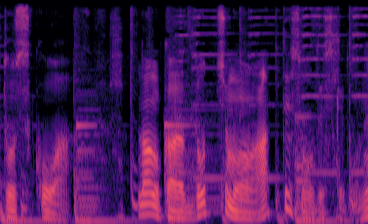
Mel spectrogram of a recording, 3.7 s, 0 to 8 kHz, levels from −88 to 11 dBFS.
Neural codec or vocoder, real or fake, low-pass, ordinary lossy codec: none; real; 7.2 kHz; none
